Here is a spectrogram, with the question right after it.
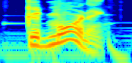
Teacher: The stress is on more. Not good morning. Not good morning equally.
